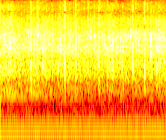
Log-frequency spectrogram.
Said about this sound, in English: Put your hands together, you can do it better. If you are clapping, you should clap properly. You know, this church, we do things well. So if you are clapping, you clap well.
